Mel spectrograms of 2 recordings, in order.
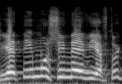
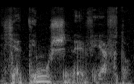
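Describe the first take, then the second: First: The question sounds defiant and accusing, not awaiting answers. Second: The question sounds humble and open, awaiting an answer. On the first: The asker is protesting rather than seeking an answer. The speaker calls it wrong. "και αυτό είναι στάση ανταρσίας" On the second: The asker genuinely wants to hear the answer. The speaker calls it right. "και να περιμένεις να ακούσεις"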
